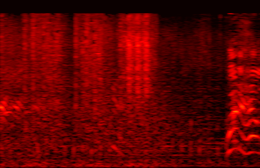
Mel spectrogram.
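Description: Gunfire and explosions crackle.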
